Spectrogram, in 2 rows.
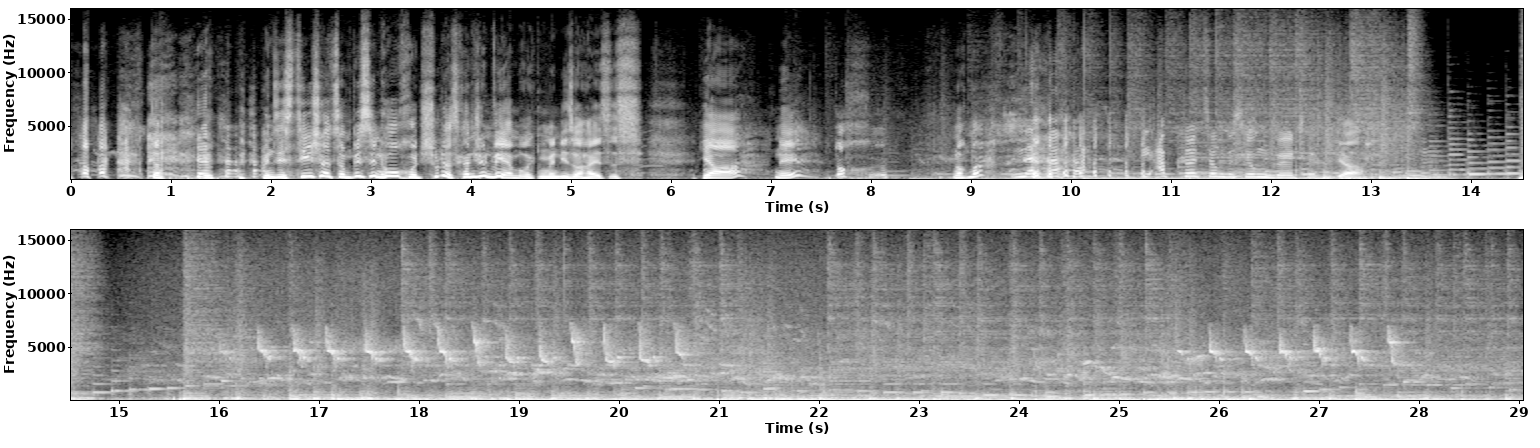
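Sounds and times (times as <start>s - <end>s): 
chorus of many birds chirping and singing outdoors in a city: 0.0s - 1.4s, 8.4s - 12.2s, 15.1s - 29.0s
laughter: 0.0s - 3.3s, 9.0s - 11.1s
speech: 0.1s - 13.1s.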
